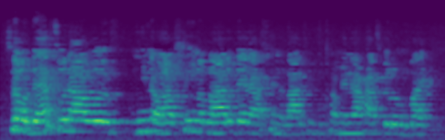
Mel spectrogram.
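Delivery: usual speaking voice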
